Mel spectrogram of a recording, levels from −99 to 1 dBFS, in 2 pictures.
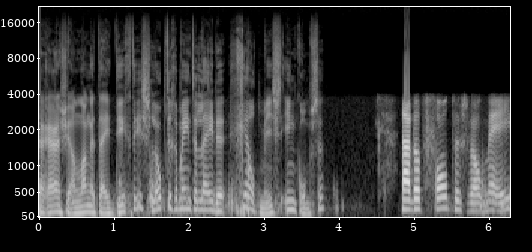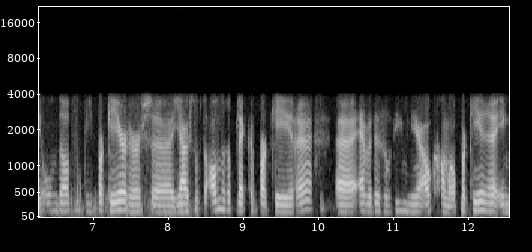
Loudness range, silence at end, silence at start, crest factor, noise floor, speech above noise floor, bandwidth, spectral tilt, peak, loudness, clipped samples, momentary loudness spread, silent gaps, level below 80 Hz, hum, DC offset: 5 LU; 0 s; 0 s; 22 dB; -60 dBFS; 37 dB; 17 kHz; -5.5 dB/octave; -2 dBFS; -23 LUFS; under 0.1%; 9 LU; none; -64 dBFS; none; under 0.1%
